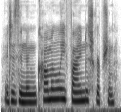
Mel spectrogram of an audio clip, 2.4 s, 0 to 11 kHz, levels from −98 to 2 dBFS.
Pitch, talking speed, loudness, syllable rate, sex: 230 Hz, 150 wpm, -13 LUFS, 5.0 syllables/s, female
